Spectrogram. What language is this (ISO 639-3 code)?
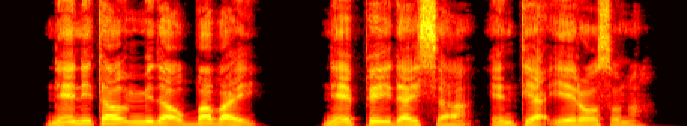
gof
